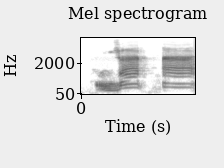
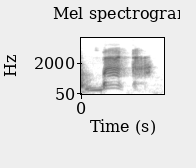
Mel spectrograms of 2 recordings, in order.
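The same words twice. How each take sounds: First: "Vaca" begun with an English V. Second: "baka" begun with a B sound. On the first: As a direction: say "Vaca" as spelt, teeth on lip for the V. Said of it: "not with the V". ("Vaca", binibigkas na may tunog na V) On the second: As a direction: say "baka" with a B where V is written. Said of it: "we pronounce this as". ("baka", binibigkas ang V na parang B) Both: Shown as a demonstration.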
